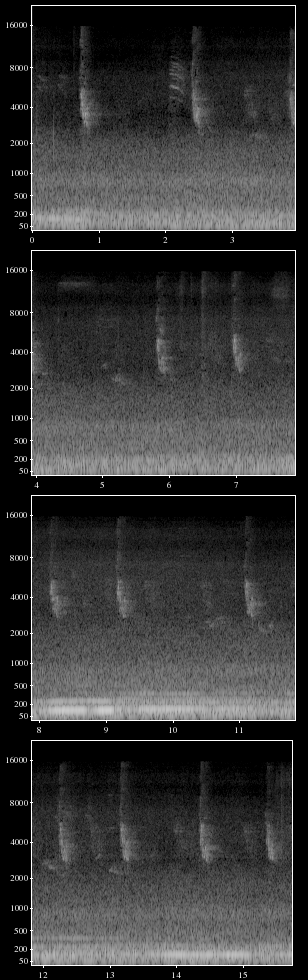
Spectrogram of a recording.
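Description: A bird chirping over and over, short falling chirps about once a second. About halfway through, a low steady motor hum comes in and runs until near the end.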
